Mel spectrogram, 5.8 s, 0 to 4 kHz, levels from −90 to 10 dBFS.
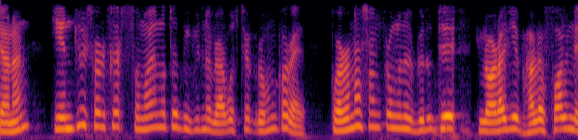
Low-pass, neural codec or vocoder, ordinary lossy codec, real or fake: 3.6 kHz; codec, 16 kHz, 1 kbps, X-Codec, HuBERT features, trained on balanced general audio; none; fake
